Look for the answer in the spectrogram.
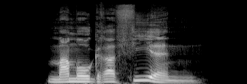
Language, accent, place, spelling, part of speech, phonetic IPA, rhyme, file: German, Germany, Berlin, Mammografien, noun, [mamoɡʁaˈfiːən], -iːən, De-Mammografien.ogg
- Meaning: plural of Mammografie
